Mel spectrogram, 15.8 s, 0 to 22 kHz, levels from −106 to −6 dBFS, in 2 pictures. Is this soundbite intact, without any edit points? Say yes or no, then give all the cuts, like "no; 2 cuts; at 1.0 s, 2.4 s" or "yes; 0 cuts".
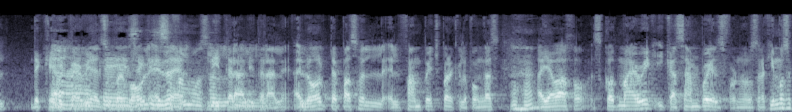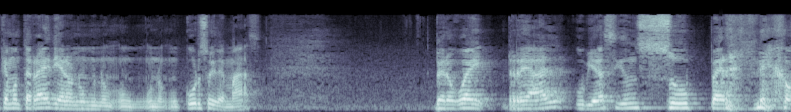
yes; 0 cuts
